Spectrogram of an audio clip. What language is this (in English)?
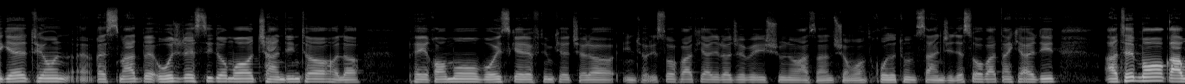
Persian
